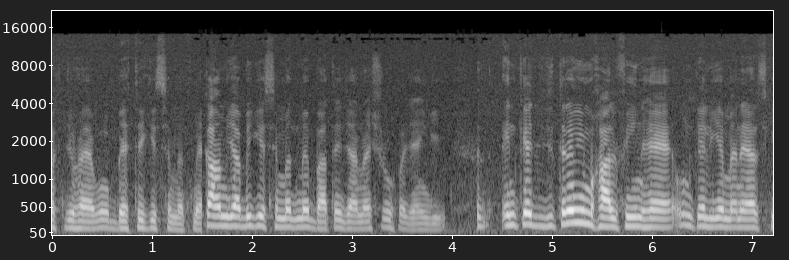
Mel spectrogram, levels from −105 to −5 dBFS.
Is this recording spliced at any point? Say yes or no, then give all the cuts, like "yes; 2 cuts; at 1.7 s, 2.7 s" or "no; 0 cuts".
yes; 2 cuts; at 1.5 s, 4.3 s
